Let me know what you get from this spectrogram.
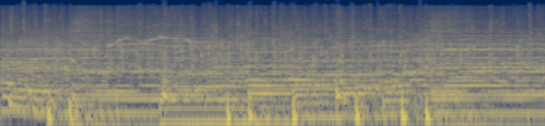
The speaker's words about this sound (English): give them a huge round of applause, everyone.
